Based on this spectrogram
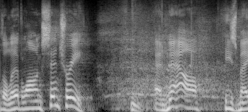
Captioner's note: audience laughs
